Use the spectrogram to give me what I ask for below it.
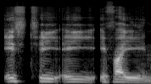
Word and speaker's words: Stefan: Because Stefan is Stefan, right? That's Stefan. Stefan. And it's Stephen, if it's spelt with the PH.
